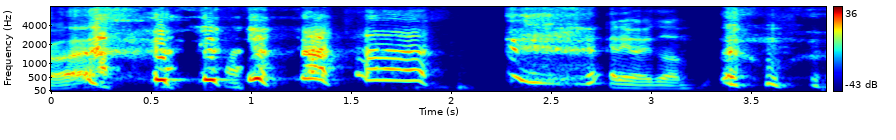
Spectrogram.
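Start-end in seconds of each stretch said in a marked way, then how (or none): 0.3-2.1 loud laugh. Real, not acted. Laughing after teasing his mate.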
